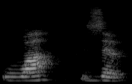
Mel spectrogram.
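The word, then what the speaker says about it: oiseau: And all of these vowels together simply make wa-zo.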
